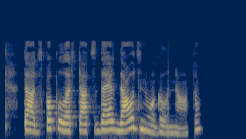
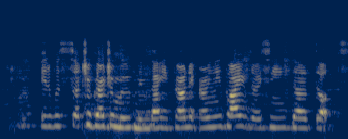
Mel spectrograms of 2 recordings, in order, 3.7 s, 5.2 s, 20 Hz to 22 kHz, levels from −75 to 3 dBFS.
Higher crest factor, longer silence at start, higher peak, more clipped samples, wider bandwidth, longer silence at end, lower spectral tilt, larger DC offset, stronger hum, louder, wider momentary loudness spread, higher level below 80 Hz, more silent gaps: about the same, 18 dB vs 20 dB; second, 0.1 s vs 0.35 s; first, -2 dBFS vs -8 dBFS; neither; about the same, 7.8 kHz vs 8 kHz; first, 0.65 s vs 0.05 s; first, -5.5 dB/octave vs -1 dB/octave; neither; neither; first, -19 LUFS vs -26 LUFS; second, 12 LU vs 16 LU; first, -62 dBFS vs -82 dBFS; first, 0.30-0.35 s vs none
